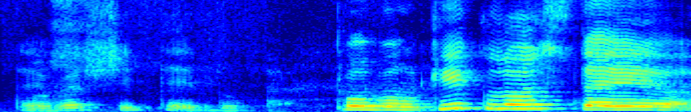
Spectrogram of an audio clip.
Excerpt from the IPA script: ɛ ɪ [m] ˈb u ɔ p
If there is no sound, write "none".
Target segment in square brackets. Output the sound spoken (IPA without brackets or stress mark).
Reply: none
